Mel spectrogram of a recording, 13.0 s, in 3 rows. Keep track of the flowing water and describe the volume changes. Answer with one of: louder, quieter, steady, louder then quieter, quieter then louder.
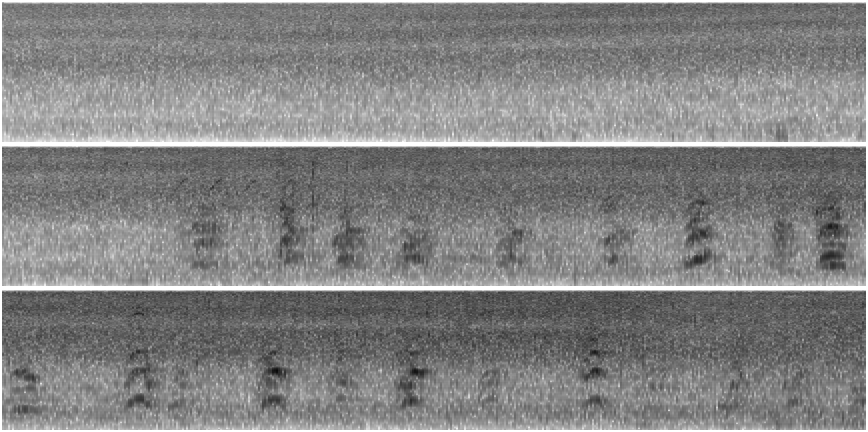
louder.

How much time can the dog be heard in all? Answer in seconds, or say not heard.
8 s.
